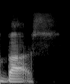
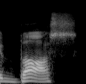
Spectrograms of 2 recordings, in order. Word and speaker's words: bus: the skull boss School Bus School Bus the pronunciation is uh bus uh uh bus because if you say boss you're saying Jefe so you say Buzz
